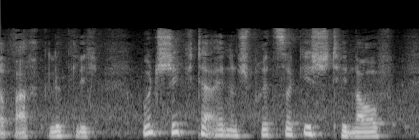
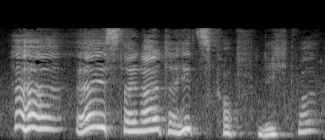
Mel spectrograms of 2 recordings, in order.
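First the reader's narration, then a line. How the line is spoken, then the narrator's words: Giggling brook. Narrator (German): kicherte der Bach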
